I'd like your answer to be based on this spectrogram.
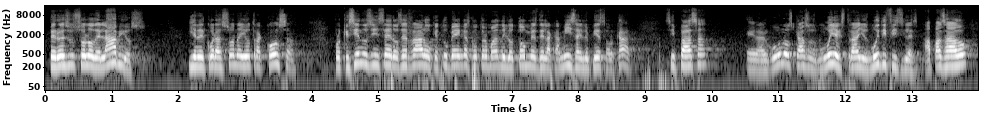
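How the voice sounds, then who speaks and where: A man's voice: high-pitched, steady tone, brisk. A man, a minister preaching a sermon with rising emphasis and acted-out quotes. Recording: church hall reverb.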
